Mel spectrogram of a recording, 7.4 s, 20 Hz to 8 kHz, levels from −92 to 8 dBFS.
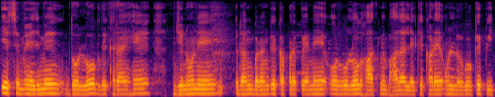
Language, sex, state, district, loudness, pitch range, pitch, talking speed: Hindi, male, Chhattisgarh, Raigarh, -15 LUFS, 130-135 Hz, 130 Hz, 235 wpm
